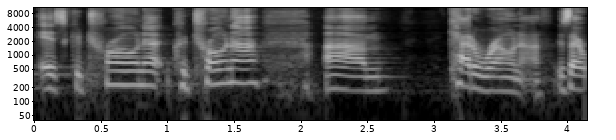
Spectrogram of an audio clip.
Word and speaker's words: Cathronia: Her name is Catrona. Is that right? How do you say her name? I think her family in Ireland says Cathronia. Cathronia. But her friends in California generally call her Cat.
